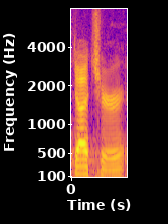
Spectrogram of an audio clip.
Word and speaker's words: Dutcher: it's uh dutcher dutcher dutcher is uh how you pronounce her last name uh dutcher 6-1 sophomore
